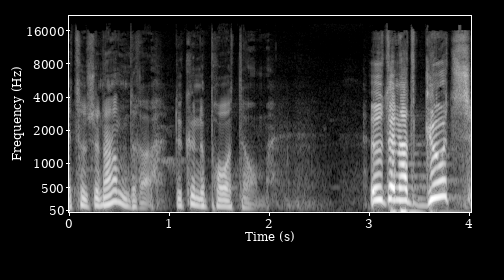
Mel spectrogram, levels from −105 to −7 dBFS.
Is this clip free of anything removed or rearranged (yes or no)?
no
